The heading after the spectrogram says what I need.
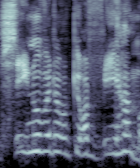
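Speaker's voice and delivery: raging, furious yell, very high-pitched. Narrator reads the father shouting about the TV announcer, furious shouting. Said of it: "råbte faren rasende".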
